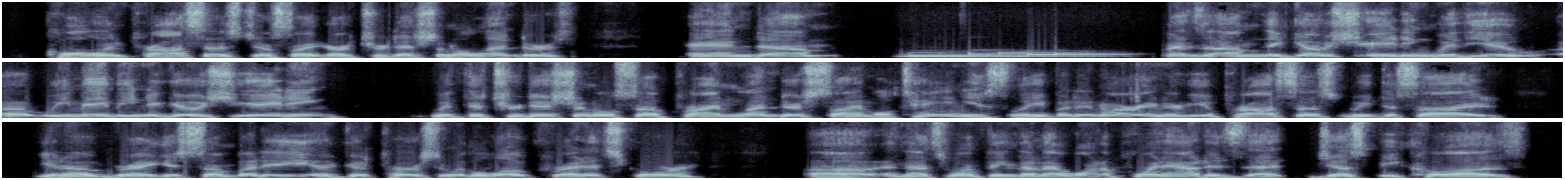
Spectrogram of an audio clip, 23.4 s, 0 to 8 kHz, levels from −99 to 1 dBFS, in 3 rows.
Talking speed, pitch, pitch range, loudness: 155 wpm, 155 Hz, 145-170 Hz, -20 LUFS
